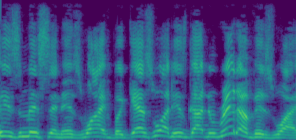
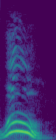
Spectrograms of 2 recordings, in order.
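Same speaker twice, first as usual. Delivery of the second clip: high whoop; 13 semitones higher, 5 dB louder than usual. Real, not acted. Exclaims at king's demand.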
